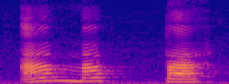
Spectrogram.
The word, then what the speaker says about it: Amapá: Amapá. Amapá, a sílaba mais forte, de maior intensidade pronunciada, mais forte é pá, a última sílaba, oxítona.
